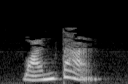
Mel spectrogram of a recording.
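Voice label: "完蛋", Mandarin Chinese; hsk; chinese-flashcards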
